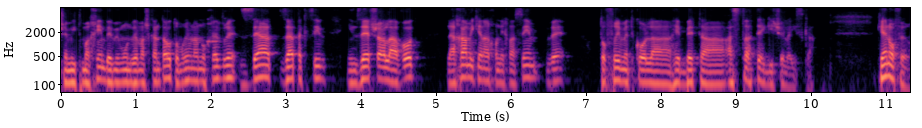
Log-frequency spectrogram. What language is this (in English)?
Hebrew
